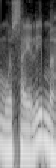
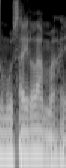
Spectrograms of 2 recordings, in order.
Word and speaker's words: Musailimah: Jadi kita bacanya Musailimah, ya, bukan Musailamah, ya, yang nabi palsu dari Yamamah itu. Nama yang betul cara melafalkannya adalah Musailimah, bukan Musailamah.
